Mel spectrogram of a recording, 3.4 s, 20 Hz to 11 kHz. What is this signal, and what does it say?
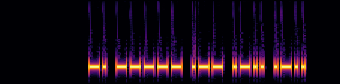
Morse code, heard as a keyed tone, about 34 wpm, 700 Hz. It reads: N0WLL
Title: USA Call Signs - 2x Character Spacing - 35wpm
